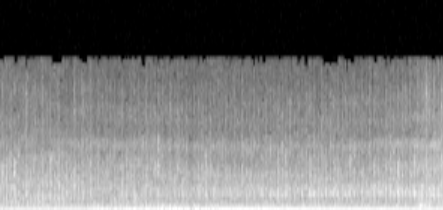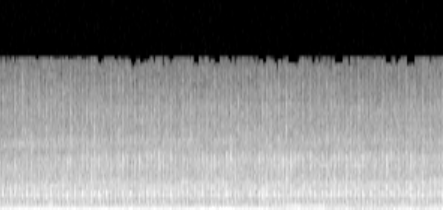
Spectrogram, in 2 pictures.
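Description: Kia Bongo III wrecker's diesel engine idling steadily, with a steady whine running over it that breaks off about seven seconds in and returns at a higher pitch.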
